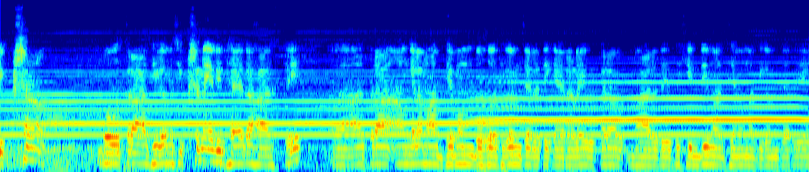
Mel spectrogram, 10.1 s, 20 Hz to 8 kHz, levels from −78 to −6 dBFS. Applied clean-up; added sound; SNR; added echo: none; Wind instrument, woodwind instrument; 1 dB; reverberation time 0.2 s.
